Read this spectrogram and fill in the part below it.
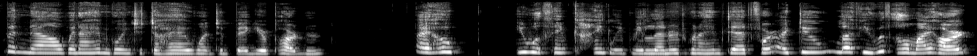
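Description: Lady reader doing a scared young heroine in an adventure audiobook, high voice, tearful n pleading. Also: expressive, moderate pace, dark tone, husky. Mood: tearful confession. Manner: faint, emotional, pleading. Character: frightened young woman, proud but tearful, pleading and loving.

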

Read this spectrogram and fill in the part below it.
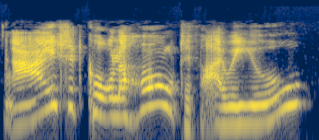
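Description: A woman's voice: high-pitched, big pitch swings, measured pace, fairly bright tone, pitched above the performer's own voice, exaggerated voice. A woman voicing a knowing, impatient, proud talking parrot in a storybook, with prim, emphatic delivery. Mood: knowing, advising. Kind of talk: storybook character voice.

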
